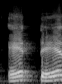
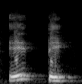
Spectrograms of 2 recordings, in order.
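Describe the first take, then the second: First: The vowels are said open, not closed. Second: Both vowels are said closed and tight. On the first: The speaker calls it wrong. "Não é eté não" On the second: The speaker calls it right. "E fica tudo fechadinho"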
